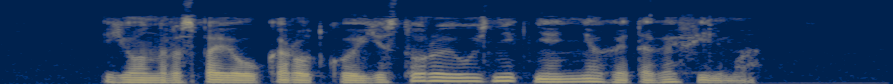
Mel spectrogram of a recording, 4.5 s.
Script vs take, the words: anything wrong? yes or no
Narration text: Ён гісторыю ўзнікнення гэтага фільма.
yes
